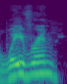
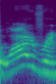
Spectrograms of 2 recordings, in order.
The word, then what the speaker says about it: wyvern: just like you know I used to call the the wyvern the wavering oh it's a wyvern not a wavering I'm saying [ __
